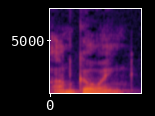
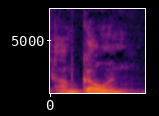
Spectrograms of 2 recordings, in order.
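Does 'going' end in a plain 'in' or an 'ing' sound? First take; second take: ing; in. First: The word ends with a full 'ing' sound. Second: The word ends with a plain 'in' sound. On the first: "instead of" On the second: "used IN instead of ING"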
